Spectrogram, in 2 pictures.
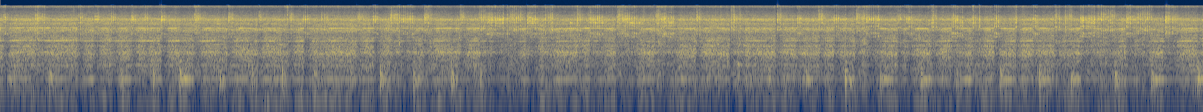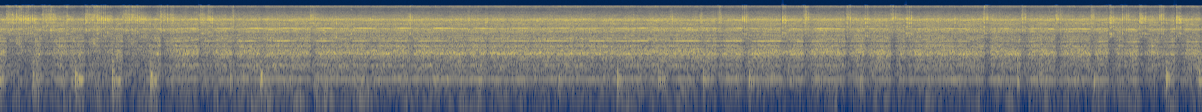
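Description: Electric hand mixer running steadily, a constant motor whine as its twin beaters whip chilled cream in a metal bowl.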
